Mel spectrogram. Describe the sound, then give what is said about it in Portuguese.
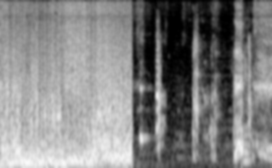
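A firework rocket roars off with a loud, harsh hissing blast for about two seconds, then cuts out abruptly, leaving scattered voices and short laughs. “Ele não esse, falou isso, já soltou o porra do esse rojão.”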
